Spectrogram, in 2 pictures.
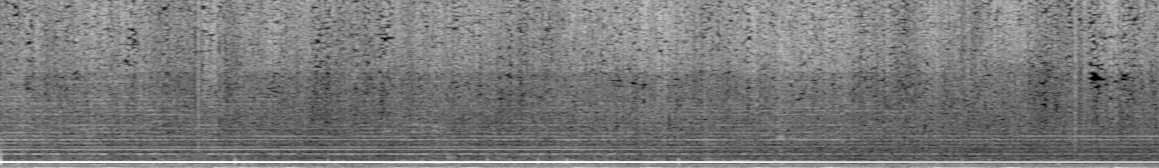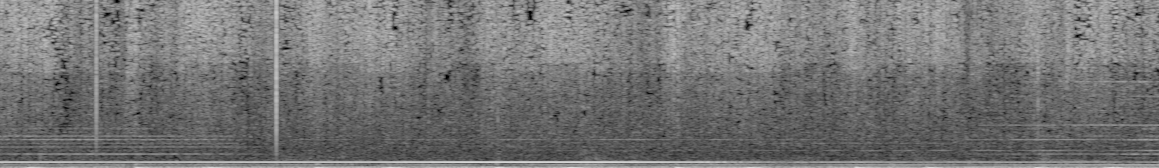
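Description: Electronic drone music: one loud, steady, pure tone held throughout, with a quieter lower tone beneath it. From about eight seconds in, a soft pulse sounds roughly once a second underneath, and near the end the main tone fades.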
